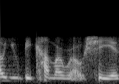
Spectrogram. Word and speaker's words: Roshi: And I have to ask, my very first question is, what is a Roshi? And am I saying that right? – You are saying it right.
